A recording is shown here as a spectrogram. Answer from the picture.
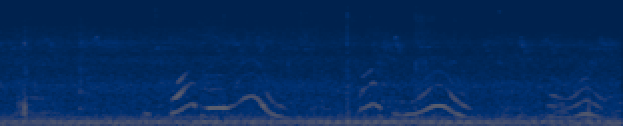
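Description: A high, wordless voice calling in pitch glides that rise and fall: two calls of about a second each in the middle and a shorter one near the end, over a steady low hum.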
